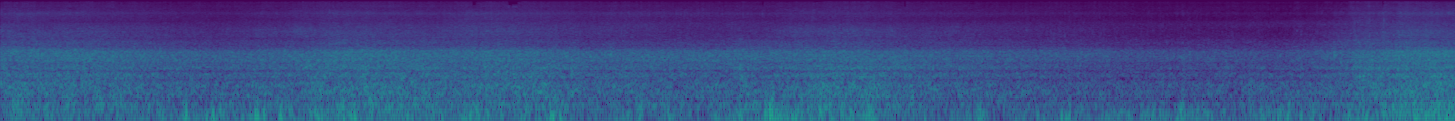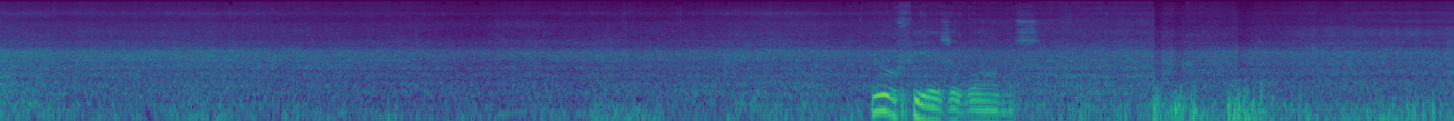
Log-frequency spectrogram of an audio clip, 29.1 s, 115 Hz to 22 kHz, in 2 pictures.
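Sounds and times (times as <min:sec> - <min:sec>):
surf washing ashore: 0:00.0 - 0:29.0
wind buffeting microphone: 0:25.7 - 0:29.0.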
